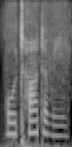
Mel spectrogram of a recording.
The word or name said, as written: autotomy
